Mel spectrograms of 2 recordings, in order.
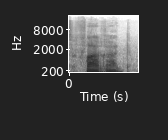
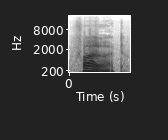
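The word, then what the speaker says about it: Fahrrad: say bike in German this one called thus farat thus farat and one more important thing that you have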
